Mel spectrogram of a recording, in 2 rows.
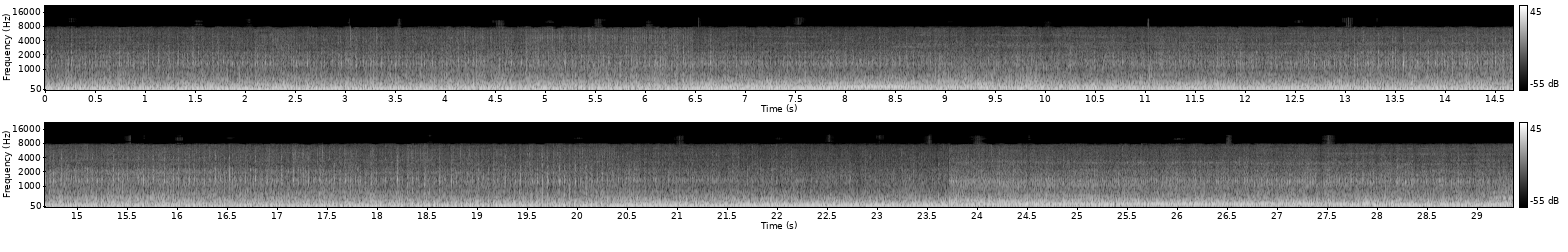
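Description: Cobra replica's V8 engine running under way in an open roadster, heard from the cockpit with wind rushing over the car; the engine briefly revs up and back about a third of the way in, and the wind noise eases near the end as the car slows.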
